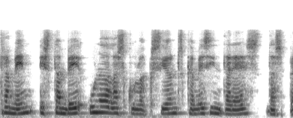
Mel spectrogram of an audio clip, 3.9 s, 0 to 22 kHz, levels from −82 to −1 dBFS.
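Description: Speech over G.722 wideband telephone coding at 56 kbit/s shows no faults, only the light codec damage that rate implies and no content above about 7.9 kHz.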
